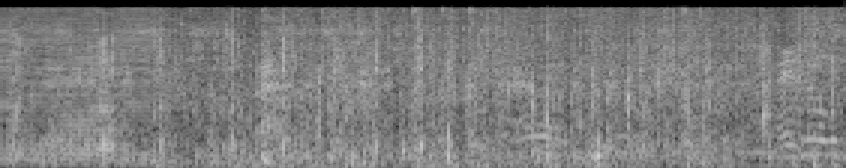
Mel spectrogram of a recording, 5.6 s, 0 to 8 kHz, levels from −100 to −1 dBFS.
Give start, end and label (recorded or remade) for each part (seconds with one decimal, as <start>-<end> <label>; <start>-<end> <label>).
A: 0.0-1.0 remade; 1.0-5.6 recorded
